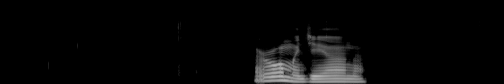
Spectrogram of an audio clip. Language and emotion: Russian, sad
